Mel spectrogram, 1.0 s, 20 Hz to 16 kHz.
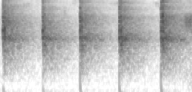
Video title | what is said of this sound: Christmas Eve: Pop's Baccala & Zuppa di Clams E7 | sounds like two um balls that are billiard balls right hard solid not hollow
